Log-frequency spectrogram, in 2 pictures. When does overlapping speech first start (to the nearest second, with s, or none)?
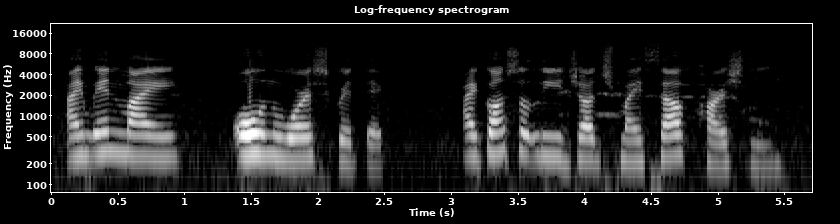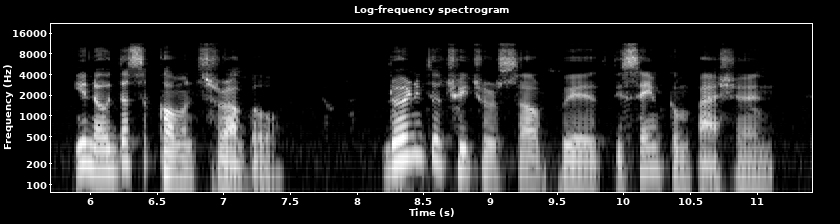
none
